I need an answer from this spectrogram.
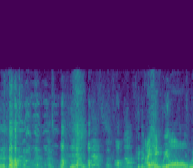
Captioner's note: laughter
